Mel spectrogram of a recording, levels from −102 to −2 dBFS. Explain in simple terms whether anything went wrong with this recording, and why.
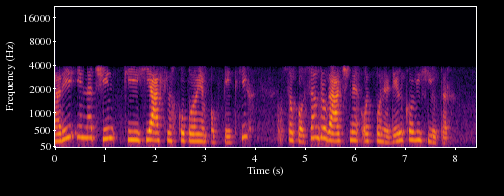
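The speech was squeezed through the AMR narrowband mobile codec, the compression phones use for ordinary calls, and it stays that way from start to finish. The codec rebuilds the voice from a simple model of the mouth and throat and throws away everything above about 3.8 kHz. That is why the voice sounds thin and muffled, like a phone call, with a plainly audible buzzy, artificial edge.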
